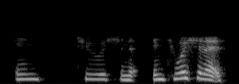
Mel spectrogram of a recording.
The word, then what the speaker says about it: intuitionist: Oh, wait, am I pronouncing that wrong? Intuitionist. – Oh my God, you're right. I thought it was institutionist as well. Wow. – As soon as I read that line, I'm like, we're going to have people yelling at us when we start talking about this. – But then they'll hear me. – And I have to be like, can I pronounce it correctly? Yeah. So it's intuitionist.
